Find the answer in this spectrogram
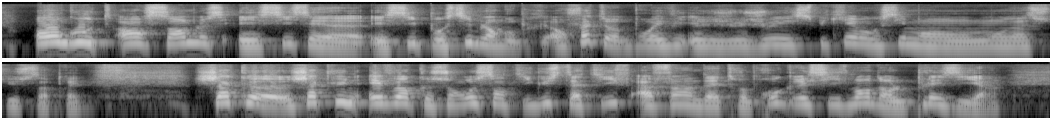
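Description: A man's high-pitched voice with a dark, mellow tone and lively intonation. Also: moderate pace. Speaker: radio show host. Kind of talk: casual chat. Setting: studio.

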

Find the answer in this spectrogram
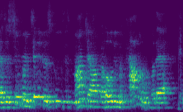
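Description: Speaking at a very fast pace, a man is heard with strong room echo and light background noise. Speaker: candidate. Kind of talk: forum speech. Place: hall.

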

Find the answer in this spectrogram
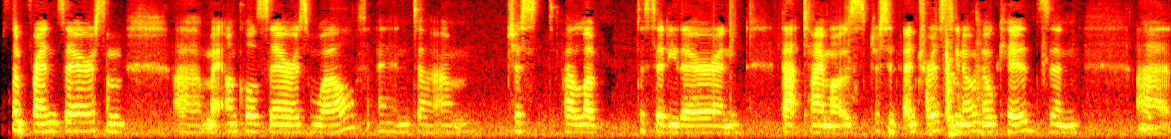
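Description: Over noticeable background noise, a woman with a Canadian accent speaks at a fairly low pitch. Her pace is fairly slow and her intonation fairly even. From Vancouver, Canada. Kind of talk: interview. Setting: video call. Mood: calm, reflective. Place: office. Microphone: video call.

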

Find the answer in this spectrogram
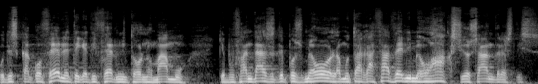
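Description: A man speaks in a rumbling, put-on character voice over clear music in the background. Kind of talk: classical comedy stage acting. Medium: old radio play. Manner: grumbling, self-mocking, exasperated.

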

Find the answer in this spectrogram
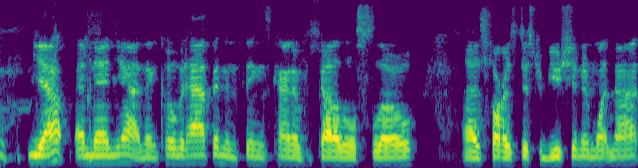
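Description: Over a quiet background, a man speaks at a fairly quick pace in a dry sound with no echo. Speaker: guest. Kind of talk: interview answer. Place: home room. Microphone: video call.

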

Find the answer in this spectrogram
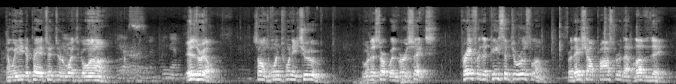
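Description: A man speaks at a very slow pace with ordinary pitch variation, and the room echo is audible. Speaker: pastor. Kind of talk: sermon. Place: church.

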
